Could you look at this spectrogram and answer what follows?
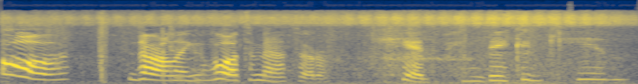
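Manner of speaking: put-on Russian accent. A performer recalls playing Olga in the movie Heartbreakers, Olga's fake Russian accent. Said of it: "who had this fake Russian accent".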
